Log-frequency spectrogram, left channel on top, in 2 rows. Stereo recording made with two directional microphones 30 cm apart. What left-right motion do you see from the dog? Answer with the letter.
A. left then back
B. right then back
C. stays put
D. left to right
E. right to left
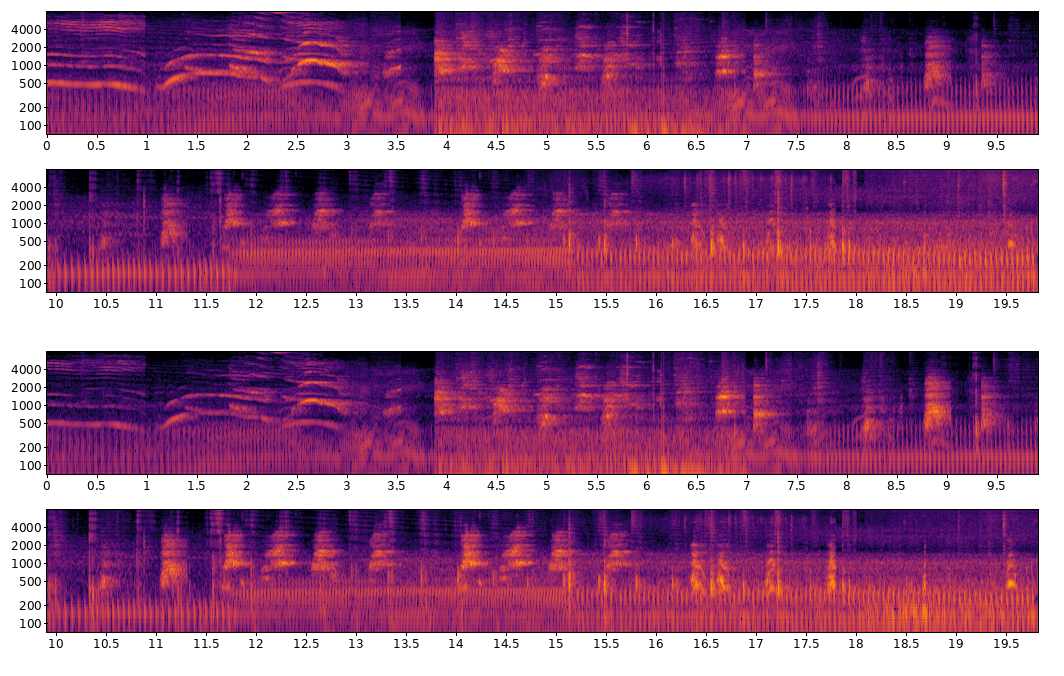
D.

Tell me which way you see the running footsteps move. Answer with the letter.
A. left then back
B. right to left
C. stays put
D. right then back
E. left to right
B.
